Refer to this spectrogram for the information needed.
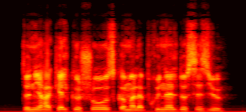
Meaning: to hold something very dear, to hold something close to one's heart
- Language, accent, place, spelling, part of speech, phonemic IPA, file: French, France, Lyon, tenir à quelque chose comme à la prunelle de ses yeux, verb, /tə.ni.ʁ‿a kɛl.k(ə) ʃoz kɔ.m‿a la pʁy.nɛl də se.z‿jø/, LL-Q150 (fra)-tenir à quelque chose comme à la prunelle de ses yeux.wav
